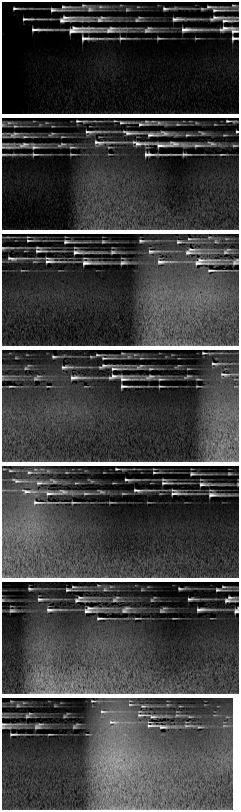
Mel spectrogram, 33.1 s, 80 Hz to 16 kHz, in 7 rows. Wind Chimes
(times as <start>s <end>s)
12.4s 33.0s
